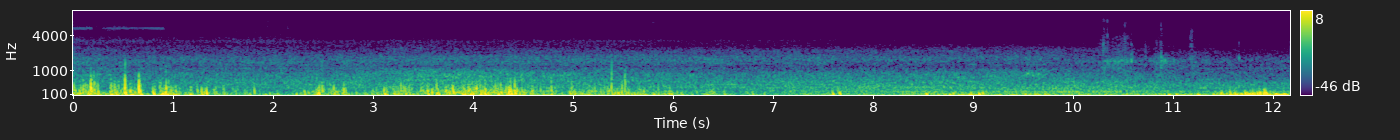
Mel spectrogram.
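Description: Wind rumbling on the phone's microphone outdoors, a low noise that gusts up and down unevenly.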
